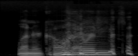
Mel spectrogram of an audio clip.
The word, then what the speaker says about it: Leonard Cohen: Leonard Cohen.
